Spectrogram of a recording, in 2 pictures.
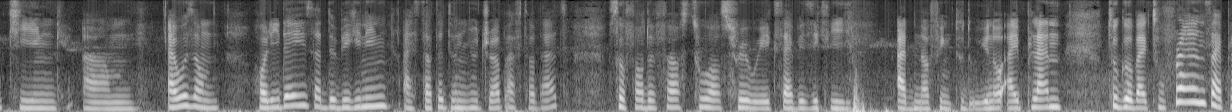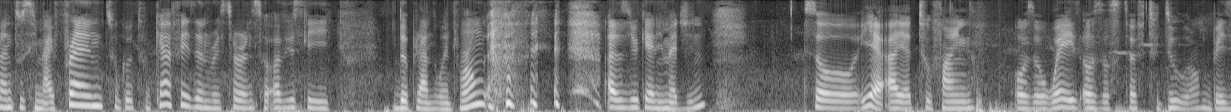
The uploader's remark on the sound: I decided to have a spontaneous walk and record in the street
